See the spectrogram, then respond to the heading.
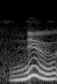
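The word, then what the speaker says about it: gnu: not a newborn baby new in fact is spelled g n u and it's a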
